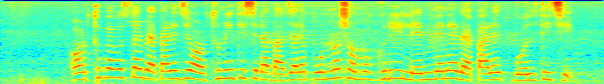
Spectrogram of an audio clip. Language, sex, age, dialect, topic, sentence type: Bengali, female, 31-35, Western, banking, statement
